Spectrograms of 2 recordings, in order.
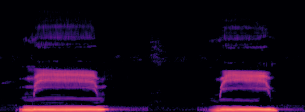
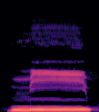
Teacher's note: میم بولتے سمے آٹومیٹک آپ کا ہونٹ شروع میں بند رہے گا، میم، پھر آخر میں بھی ہونٹ آپ کے بند ہو جائیں گے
